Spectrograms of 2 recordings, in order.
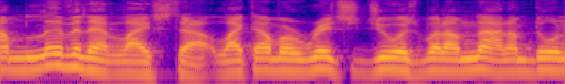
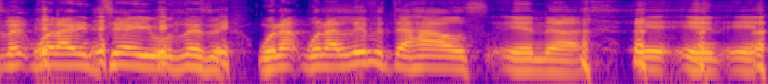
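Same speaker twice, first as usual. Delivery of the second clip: laughing excitedly; 6 semitones higher, 5 dB louder than usual. Real, not acted. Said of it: "listener laughs".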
